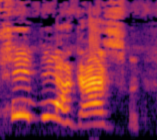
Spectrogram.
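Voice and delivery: very high little cartoon mouse voice. Retelling what was said to someone at work: Mickey Mouse voice. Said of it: "I had a really good Mickey Mouse voice".

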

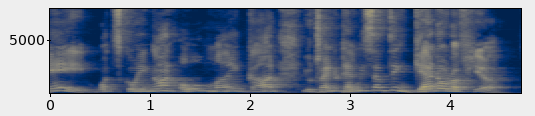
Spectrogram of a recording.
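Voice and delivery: put-on American accent. An indian speaker shows off his own fake american accent. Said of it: "I have a fake American accent, like".

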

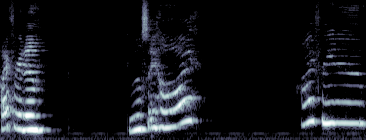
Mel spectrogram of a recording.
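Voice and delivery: very high-pitched, slow, drawn-out voice. Talking to a pet bird named freedom: high-pitched voice. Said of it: "He does enjoy a high-pitched voice".

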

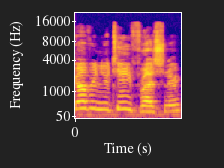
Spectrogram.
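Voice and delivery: put-on, very high, very loud, shrill hillbilly accent. Bantering with friends during a game, in a hillbilly accent. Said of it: "you just sound like a hillbilly right there".

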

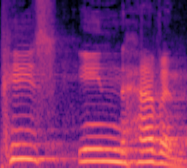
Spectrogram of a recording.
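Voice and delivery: loud proclaiming shout. Leading a congregation in repeating the crowd's cry: loud shouting voice. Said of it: "use your singing voice with me".

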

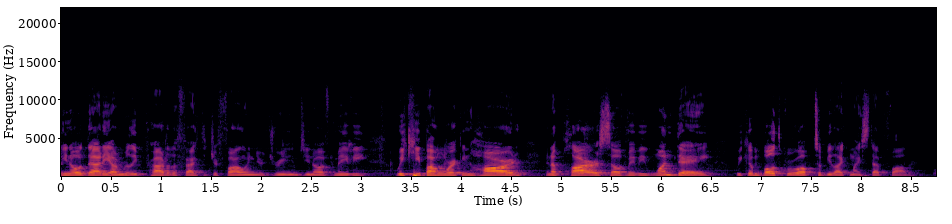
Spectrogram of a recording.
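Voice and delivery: ordinary delivery

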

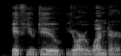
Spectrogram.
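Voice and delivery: ordinary delivery

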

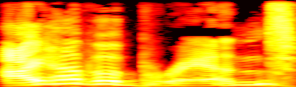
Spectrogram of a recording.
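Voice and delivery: very drawn out, loud, slow, breaking into laughter. Saying a sentence you can't say without laughing: laughing while talking. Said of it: "I can't say that sentence without laughing".

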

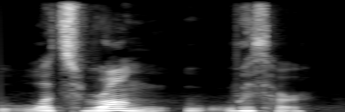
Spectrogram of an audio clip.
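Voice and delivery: frightened, scared, fearful stammering. Narrator reads a royal character's question, scared and stammering. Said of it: "the fear is leaking out into his voice as he stammers".

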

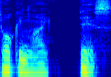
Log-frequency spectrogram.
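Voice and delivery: imitated soft, slow voice. Describing an audition demo to the host, imitating a soft, slow voice. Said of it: "in a very soft, slow voice".

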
